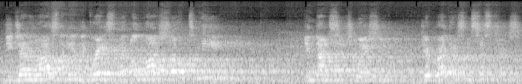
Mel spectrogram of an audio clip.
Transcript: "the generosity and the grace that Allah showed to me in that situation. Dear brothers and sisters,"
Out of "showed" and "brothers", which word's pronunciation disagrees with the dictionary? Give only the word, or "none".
none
